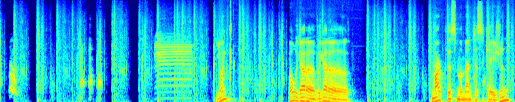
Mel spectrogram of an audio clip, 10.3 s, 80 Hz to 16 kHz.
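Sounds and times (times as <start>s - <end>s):
sheep bleating: 3.1s - 4.0s
speech: 4.3s - 4.8s, 5.8s - 7.1s, 8.6s - 10.2s.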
